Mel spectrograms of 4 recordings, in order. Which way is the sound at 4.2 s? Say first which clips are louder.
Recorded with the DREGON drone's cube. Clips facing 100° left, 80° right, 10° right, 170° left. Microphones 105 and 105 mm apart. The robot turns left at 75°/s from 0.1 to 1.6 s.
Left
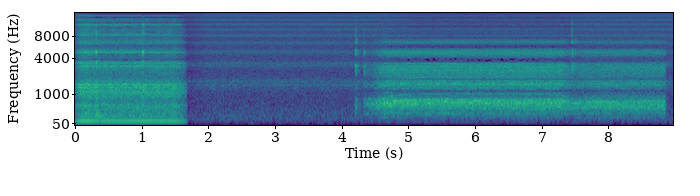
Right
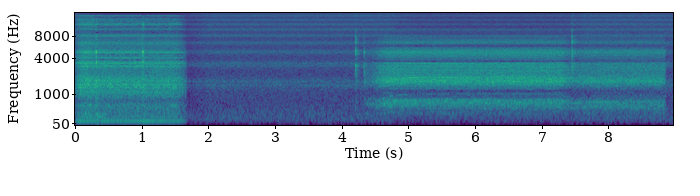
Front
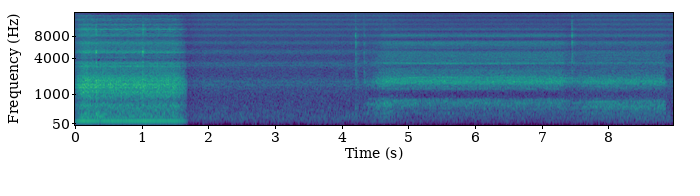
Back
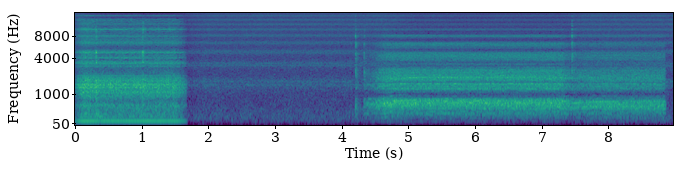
Left 10 dB, back 11 dB; 145° left.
